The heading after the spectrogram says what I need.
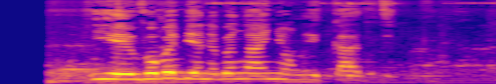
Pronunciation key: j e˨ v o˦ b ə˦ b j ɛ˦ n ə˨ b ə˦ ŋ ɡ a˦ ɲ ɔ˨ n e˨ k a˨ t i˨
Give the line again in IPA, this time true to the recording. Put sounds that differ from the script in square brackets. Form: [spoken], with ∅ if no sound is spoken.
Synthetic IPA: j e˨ v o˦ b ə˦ b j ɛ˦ n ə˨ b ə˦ ŋ ɡ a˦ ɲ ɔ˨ [ŋ] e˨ k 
